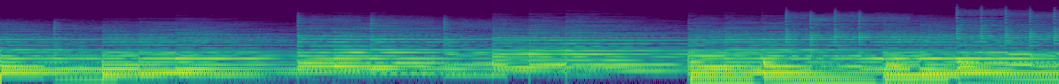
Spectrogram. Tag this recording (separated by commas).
Music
